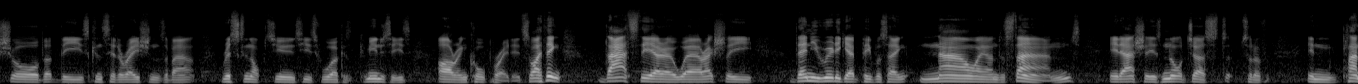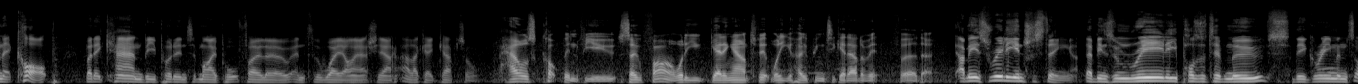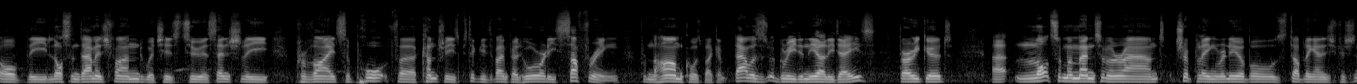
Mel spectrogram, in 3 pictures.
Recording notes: In the studio. On the conference floor.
